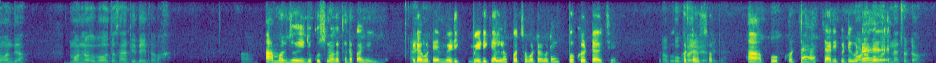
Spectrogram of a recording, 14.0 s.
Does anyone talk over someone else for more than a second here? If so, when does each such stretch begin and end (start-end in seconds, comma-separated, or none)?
none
